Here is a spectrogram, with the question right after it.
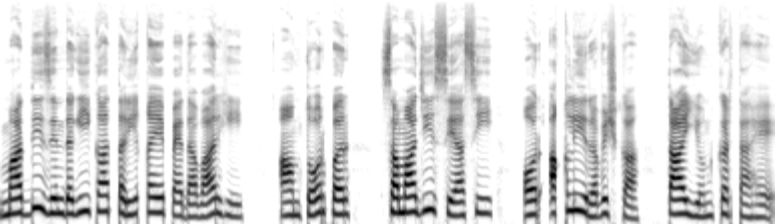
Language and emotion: Urdu, neutral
